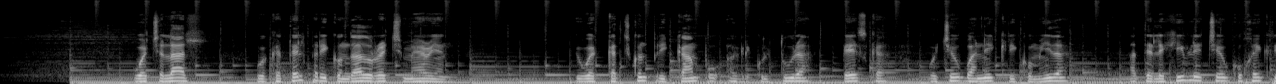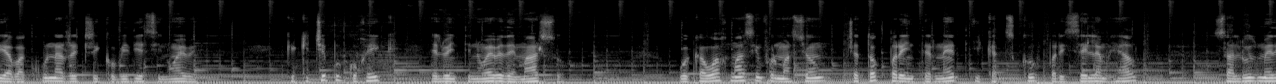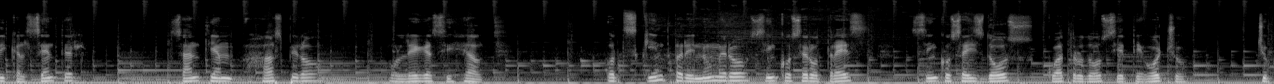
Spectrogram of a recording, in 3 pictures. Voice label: K'iche'; Marion; Vaccine Radio Spots; covid19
